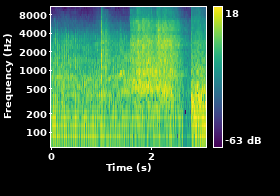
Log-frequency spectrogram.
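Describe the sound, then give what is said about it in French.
Metal barriers thrown by rioters during clashes near the Arc de Triomphe. Sharp impacts break through a steady, loud roar of noise, with a brief crash around the middle and a heavier burst near the end. “Des casseurs lancent des barrières”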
